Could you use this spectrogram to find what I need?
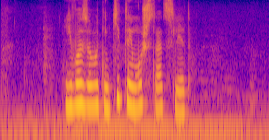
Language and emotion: Russian, neutral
